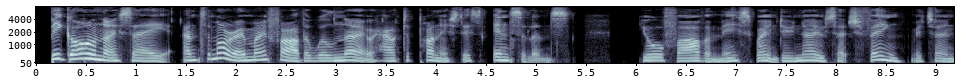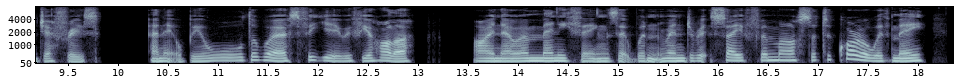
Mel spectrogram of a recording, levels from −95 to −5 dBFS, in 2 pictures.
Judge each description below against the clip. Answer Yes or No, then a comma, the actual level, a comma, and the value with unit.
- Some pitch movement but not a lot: Yes, average, 3.7 semitones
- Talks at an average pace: Yes, average, 170 wpm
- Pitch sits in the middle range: Yes, medium, 145 Hz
